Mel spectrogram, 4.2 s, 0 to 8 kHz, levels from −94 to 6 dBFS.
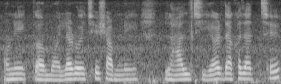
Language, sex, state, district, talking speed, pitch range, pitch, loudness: Bengali, female, Bihar, Katihar, 125 wpm, 175-195 Hz, 185 Hz, -16 LUFS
